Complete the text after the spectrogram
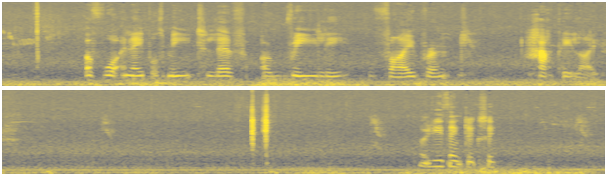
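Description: A middle-aged woman speaks calmly and softly, close by.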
